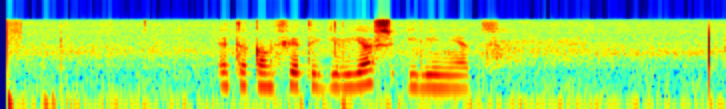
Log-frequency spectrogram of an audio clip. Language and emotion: Russian, neutral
